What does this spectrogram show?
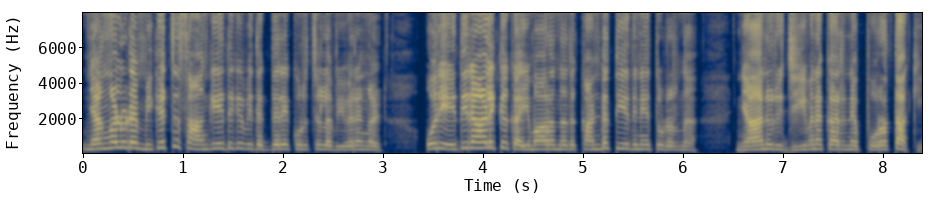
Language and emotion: Malayalam, angry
